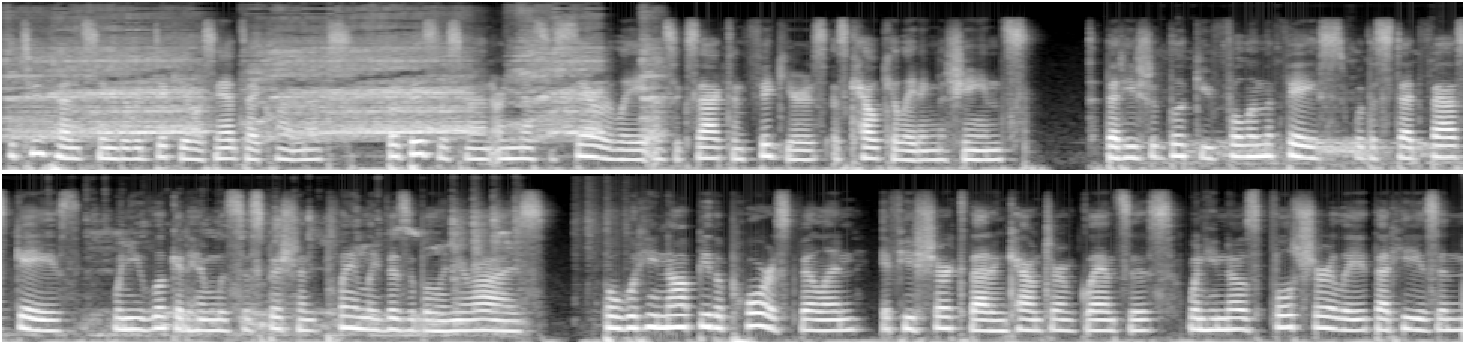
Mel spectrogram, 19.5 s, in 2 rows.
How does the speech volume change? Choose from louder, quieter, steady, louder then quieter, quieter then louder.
steady.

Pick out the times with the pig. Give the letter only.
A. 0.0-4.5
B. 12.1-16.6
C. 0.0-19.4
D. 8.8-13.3
A.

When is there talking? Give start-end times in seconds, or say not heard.
0.0-19.4.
